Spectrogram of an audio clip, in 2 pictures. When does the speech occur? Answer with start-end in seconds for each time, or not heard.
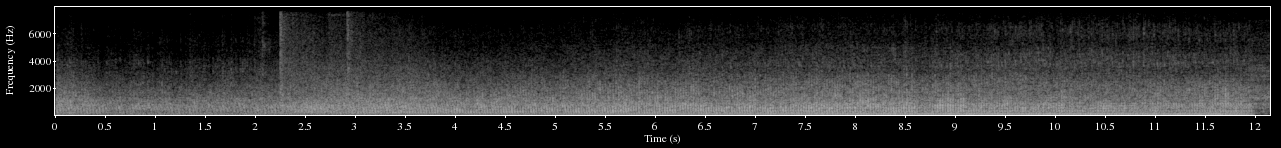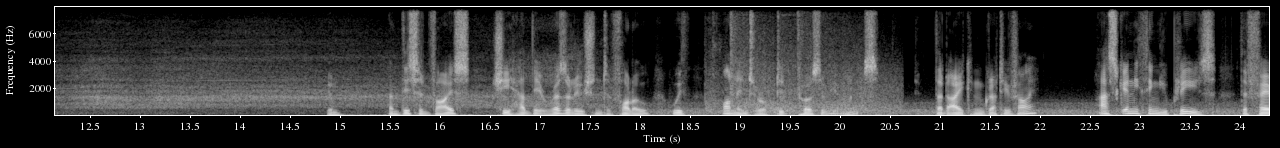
14.8-24.2.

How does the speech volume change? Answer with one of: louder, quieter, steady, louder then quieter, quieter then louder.
steady.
